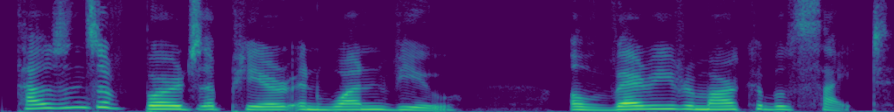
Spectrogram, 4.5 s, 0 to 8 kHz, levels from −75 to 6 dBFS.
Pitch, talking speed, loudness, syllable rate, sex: 225 Hz, 135 wpm, -18 LUFS, 4.7 syllables/s, female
